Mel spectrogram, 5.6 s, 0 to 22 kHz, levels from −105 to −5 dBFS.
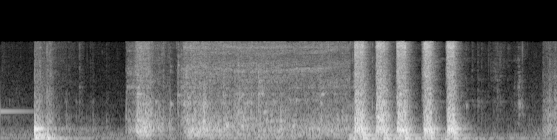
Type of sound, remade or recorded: recorded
